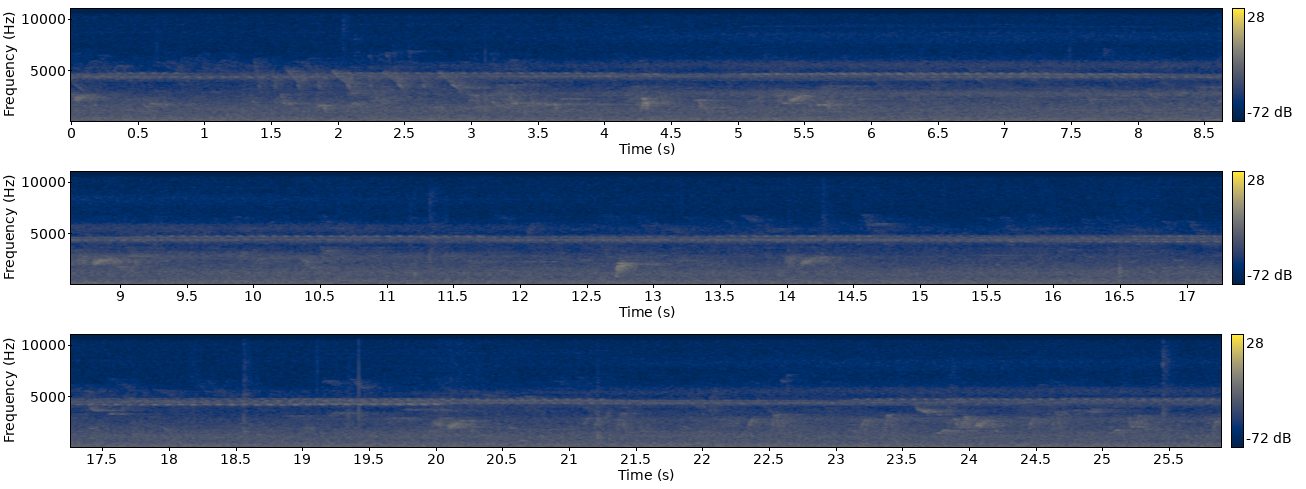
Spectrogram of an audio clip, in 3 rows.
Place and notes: {
  "title": "Waterfall track, Abaca, Fidschi - Forest in Fiji in the morning",
  "date": "2012-06-05 09:10:00",
  "description": "Soundscape of a remnant of rainforest east of the village of Abaca. The dummy head microphone facing south. Around 3 min in the recording a Giant Forest Honeyeater (Gymnomyza brunneirostris) can be heard calling. One of Fijis endemic birds. Recorded with a Sound Devices 702 field recorder and a modified Crown - SASS setup incorporating two Sennheiser mkh 20 microphones.",
  "latitude": "-17.67",
  "longitude": "177.55",
  "altitude": "714",
  "timezone": "Pacific/Fiji"
}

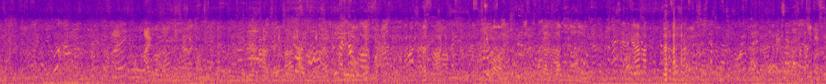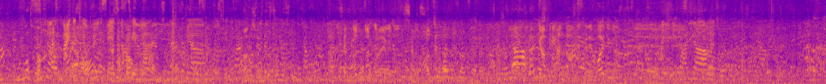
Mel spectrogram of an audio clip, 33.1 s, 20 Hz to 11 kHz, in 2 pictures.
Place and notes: {
  "title": "cologne, altstadt, alter markt, weihnachtsmarkt",
  "date": "2008-12-23 17:47:00",
  "description": "abendliche ambience des traditionellen weihnachtsmarktes auf dem kölner alter markt\nsoundmap nrw - weihnachts special - der ganz normale wahnsinn\nsocial ambiences/ listen to the people - in & outdoor nearfield recordings\nsoundmap nrw - weihnachts special - der ganz normale wahnsinn\nsocial ambiences/ listen to the people - in & outdoor nearfield recordings",
  "latitude": "50.94",
  "longitude": "6.96",
  "altitude": "58",
  "timezone": "Europe/Berlin"
}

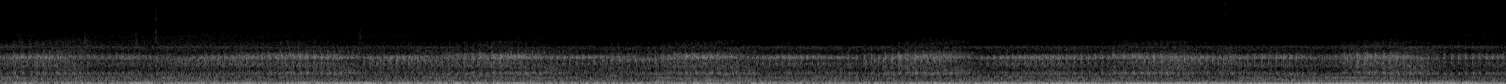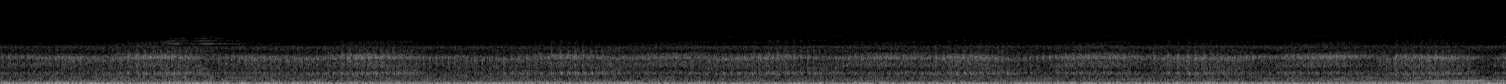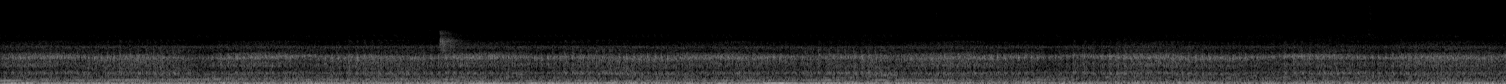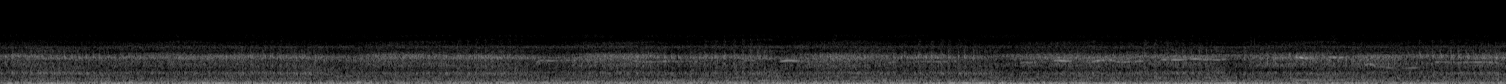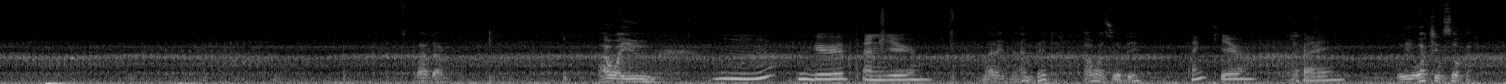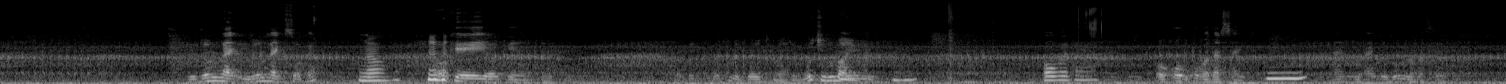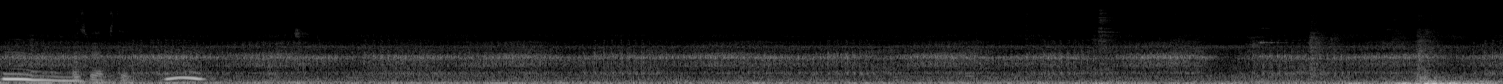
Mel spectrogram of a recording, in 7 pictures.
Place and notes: {
  "title": "Broads Rd, Lusaka, Zambia - Lusaka evening with toads...",
  "date": "2018-06-13 19:40:00",
  "description": "listening out into the urban hum around the backpackers...",
  "latitude": "-15.41",
  "longitude": "28.29",
  "altitude": "1279",
  "timezone": "Africa/Lusaka"
}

